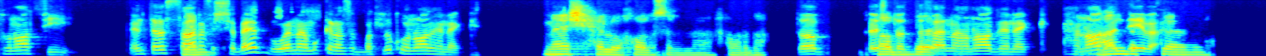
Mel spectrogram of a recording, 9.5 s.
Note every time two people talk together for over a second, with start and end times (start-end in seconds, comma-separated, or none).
none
